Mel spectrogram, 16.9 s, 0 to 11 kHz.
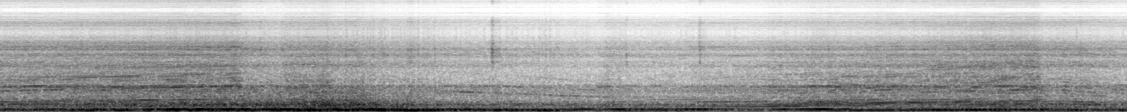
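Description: V8 race car engine at racing speed, heard from inside the car: a loud, steady low rumble whose pitch climbs, drops and climbs again as the throttle is worked.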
